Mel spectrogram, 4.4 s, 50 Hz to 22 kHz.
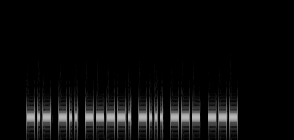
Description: Morse code, heard as a keyed tone, about 31 wpm, 700 Hz. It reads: KD9BOO
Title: USA Call Signs - 6 Characters - 6x Character Spacing - 30wpm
